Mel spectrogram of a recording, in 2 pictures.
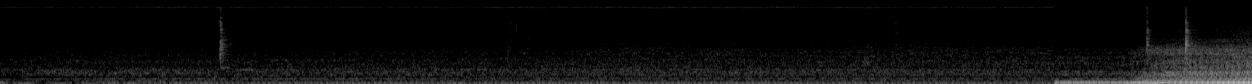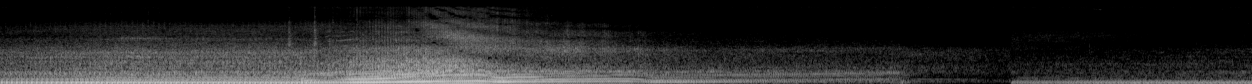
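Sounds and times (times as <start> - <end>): car engine revving and launching: 10.6 - 22.0.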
